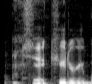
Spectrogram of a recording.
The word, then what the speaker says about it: charcuterie: If I put like especially if I put a chicken foot or a duck neck, like I kind of make a charcuterie board.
